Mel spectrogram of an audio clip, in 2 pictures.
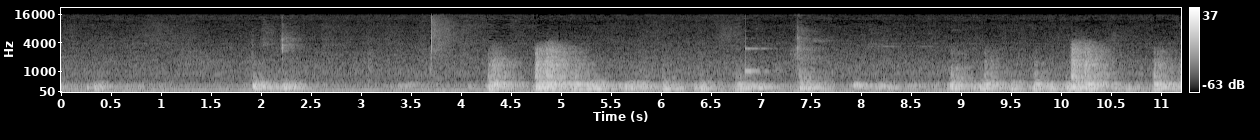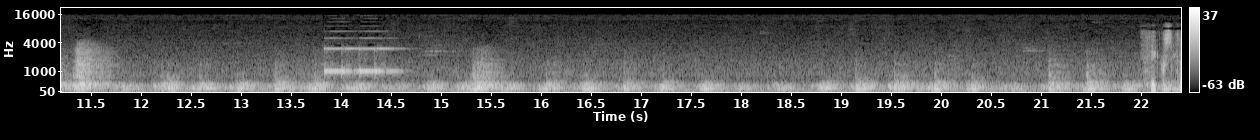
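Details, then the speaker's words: Fetal heartbeat heard through a gelled ultrasound FHR transducer of a hospital portable CTG fetal monitor (MCF-21K), moved slowly over the fetus until clear, reading between 120 and 160; fetal heartbeat on Doppler. "move it slowly around the fetus site until a clear heartbeat sound is heard check the FH our signal is maximum and reading is between 120 to 160"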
